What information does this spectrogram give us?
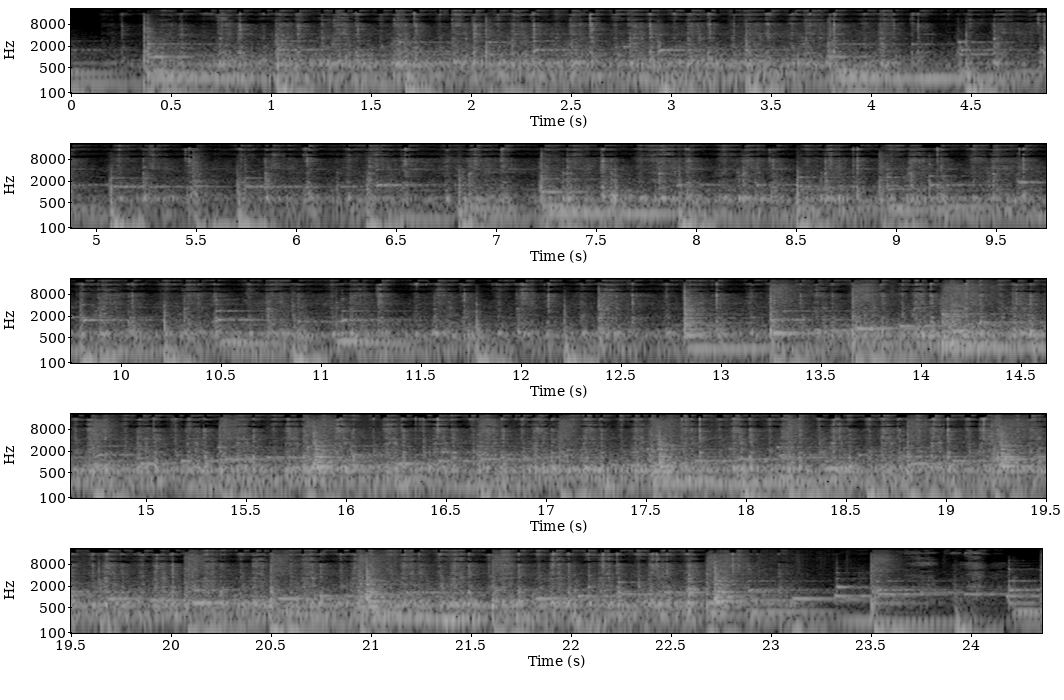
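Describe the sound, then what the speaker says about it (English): A sewing machine runs steadily for a long stretch, its rapid mechanical stitching loud and close with a constant low motor hum, no talking. "So I'm going to hop over to my sewing machine,"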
